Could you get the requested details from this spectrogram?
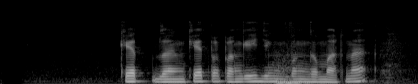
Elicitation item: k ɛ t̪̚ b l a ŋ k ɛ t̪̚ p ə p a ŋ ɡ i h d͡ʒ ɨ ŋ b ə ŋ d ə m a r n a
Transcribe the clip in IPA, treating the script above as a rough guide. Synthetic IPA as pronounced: k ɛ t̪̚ b l a ŋ k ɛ t̪̚ p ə p a ŋ ɡ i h d͡ʒ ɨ ŋ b ə ŋ ɡ ə m a r n a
